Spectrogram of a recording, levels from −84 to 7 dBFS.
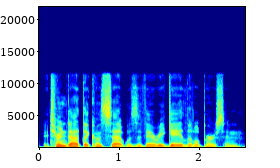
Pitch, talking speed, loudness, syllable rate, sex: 115 Hz, 255 wpm, -18 LUFS, 6.9 syllables/s, male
